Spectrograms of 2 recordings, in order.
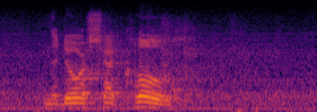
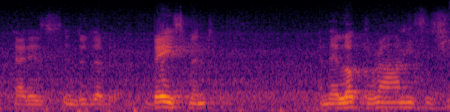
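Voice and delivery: plain reading voice

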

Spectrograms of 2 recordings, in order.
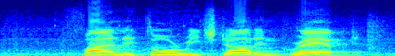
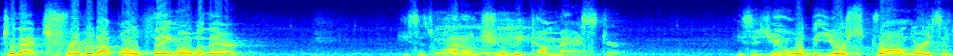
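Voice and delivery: higher, louder pleading voice; urgent persuading boy; 6 semitones higher, 4 dB louder than usual. Acted. Jackie urging Thor to turn on master, urgent. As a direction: talk him round, urgently.

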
